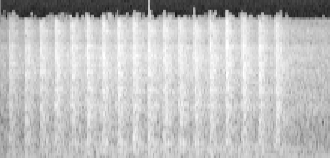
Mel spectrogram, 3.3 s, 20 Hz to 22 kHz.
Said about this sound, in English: A yellow backhoe knocks rocks from a mountainside as another construction vehicle drills through rock along Route 52 in Elkhorn. Work began in late June to replace the Elkhorn and Mayberry water systems.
